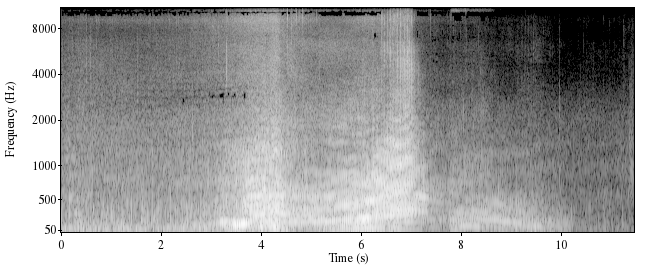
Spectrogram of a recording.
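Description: Dodge Scat Pack's 392 HEMI V8 accelerating hard, its pitch climbing twice as it pulls through the gears, then dropping in pitch and fading away as the car pulls off. The sound drops to near silence shortly before the end.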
